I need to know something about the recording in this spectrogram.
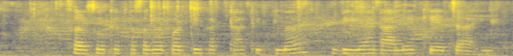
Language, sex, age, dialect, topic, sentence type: Magahi, female, 41-45, Southern, agriculture, question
